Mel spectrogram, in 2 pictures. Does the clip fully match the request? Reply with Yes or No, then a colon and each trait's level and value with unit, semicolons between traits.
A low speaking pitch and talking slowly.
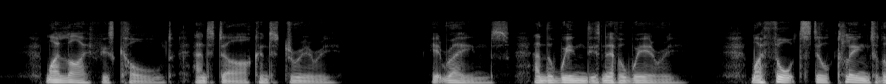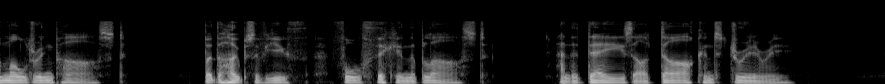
Yes: very low, 85 Hz; slow, 125 wpm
